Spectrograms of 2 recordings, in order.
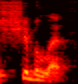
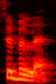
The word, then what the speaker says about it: Shibboleth: you see in the chat the chat is Shibboleth Shibboleth but the people don't eat from side they couldn't pronounce that so they says sibilance sibilance and yeah now we're all caught up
